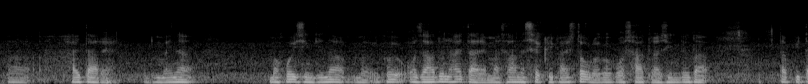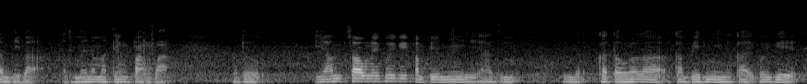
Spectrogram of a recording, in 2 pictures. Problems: constant background noise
